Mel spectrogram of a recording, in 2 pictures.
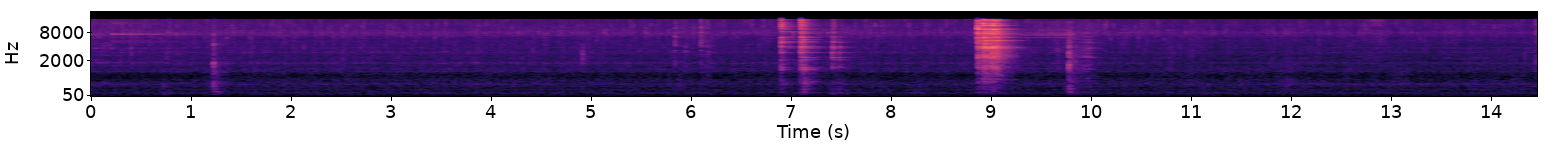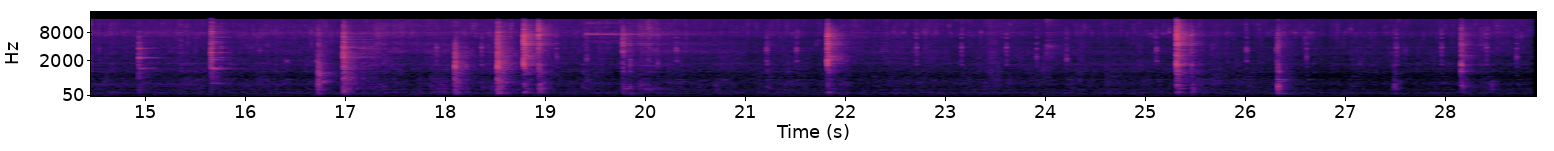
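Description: A chop suey stir-fry of carrots, chicken and broccoli sizzling in a pot as a plastic spatula stirs it, with sharp knocks and scrapes of the utensil against the pot and plate now and then; the loudest knock comes about nine seconds in.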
